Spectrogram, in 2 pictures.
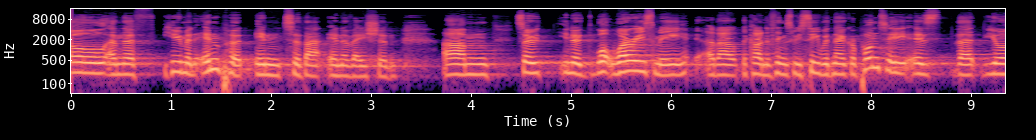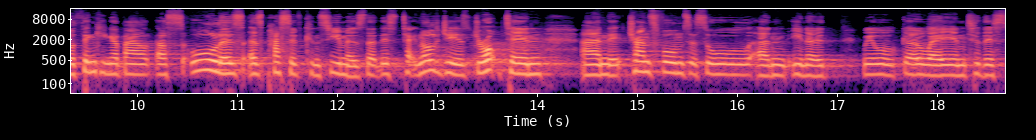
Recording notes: A live session from #JaipurLitFest2020.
